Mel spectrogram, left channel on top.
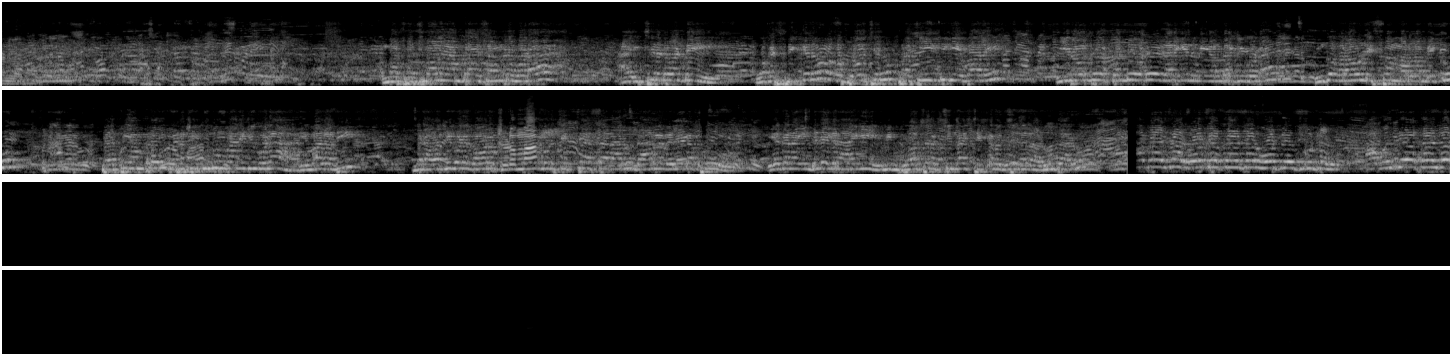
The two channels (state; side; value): silent; right; 58 dB below the other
